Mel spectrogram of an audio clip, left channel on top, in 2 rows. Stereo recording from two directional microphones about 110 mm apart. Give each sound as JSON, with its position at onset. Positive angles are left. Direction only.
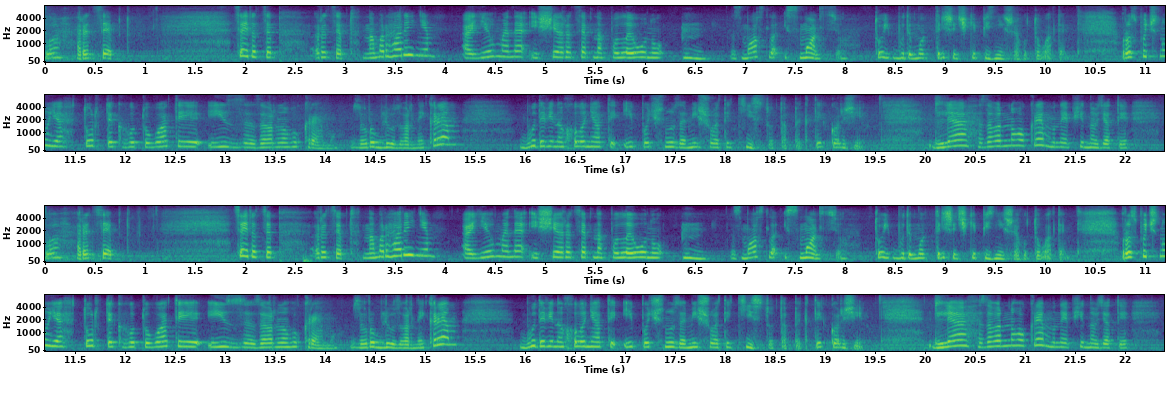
{"t": 0.0, "sound": "speech", "side_deg": -15}
{"t": 1.5, "sound": "a woman's voice", "side_deg": -25}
